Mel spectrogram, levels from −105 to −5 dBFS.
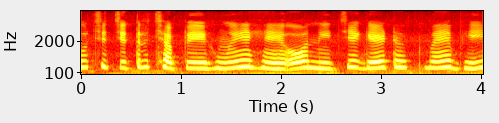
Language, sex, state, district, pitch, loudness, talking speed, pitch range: Hindi, female, Punjab, Kapurthala, 270 Hz, -17 LUFS, 150 wpm, 250-290 Hz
